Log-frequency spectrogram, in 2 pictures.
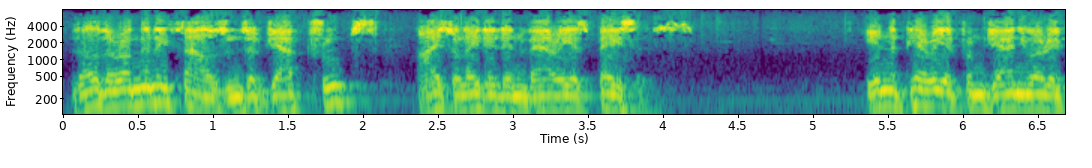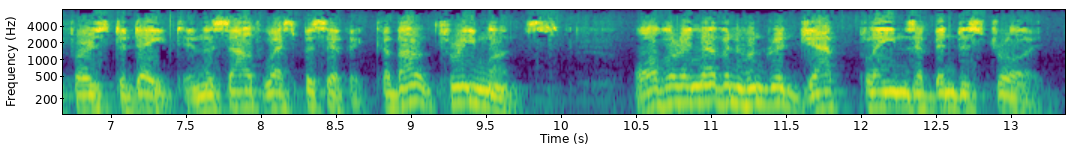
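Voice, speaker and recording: A man's voice: mid-range voice, normal speed, pushed and bright. An American man, a military officer, reading a formal scripted war review in 1940s radio news style. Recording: faintly noisy 1940s radio broadcast.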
